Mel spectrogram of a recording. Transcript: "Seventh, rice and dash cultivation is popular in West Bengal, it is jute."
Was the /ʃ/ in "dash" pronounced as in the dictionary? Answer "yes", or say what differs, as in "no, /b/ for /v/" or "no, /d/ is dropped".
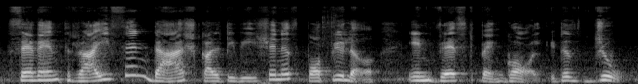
yes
